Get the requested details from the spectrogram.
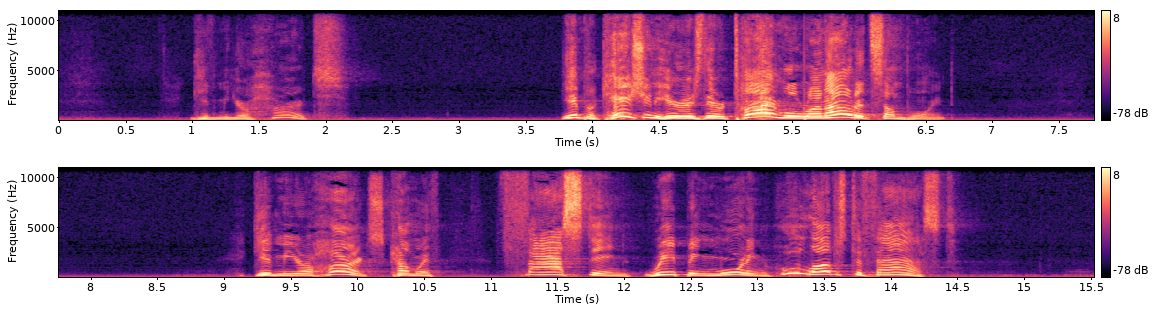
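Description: A man preaches with animation through a microphone, pausing between phrases.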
